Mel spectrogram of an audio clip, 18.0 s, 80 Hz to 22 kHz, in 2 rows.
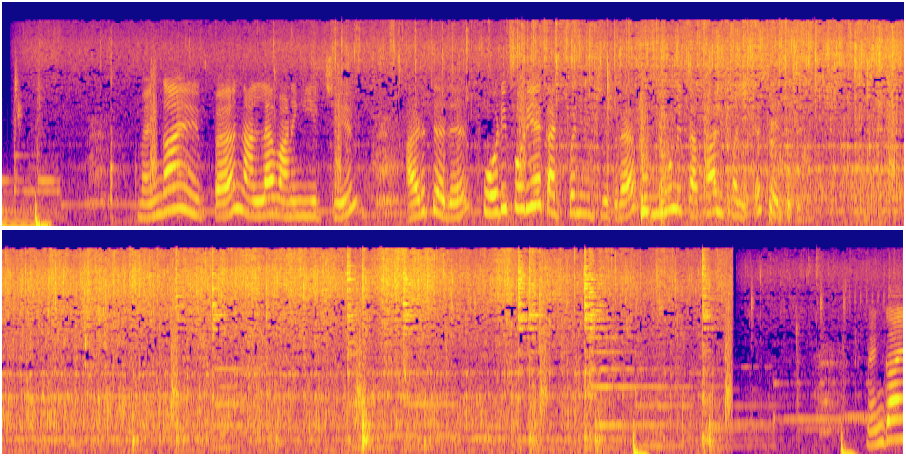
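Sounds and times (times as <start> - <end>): vegetables sizzling in hot oil: 0.6 - 18.0.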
